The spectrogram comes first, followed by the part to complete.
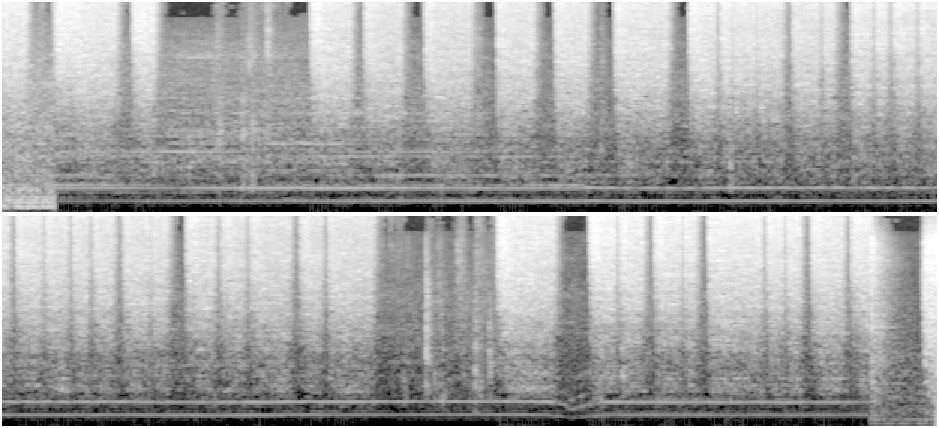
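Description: Very faint short hisses of an air-fed paint sprayer misting paint in quick repeated passes, over a faint steady hum.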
